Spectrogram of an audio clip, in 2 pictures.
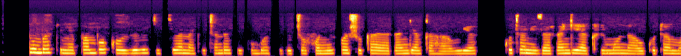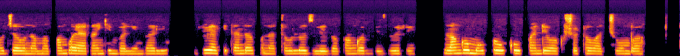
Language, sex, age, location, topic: Swahili, female, 18-24, Nairobi, education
